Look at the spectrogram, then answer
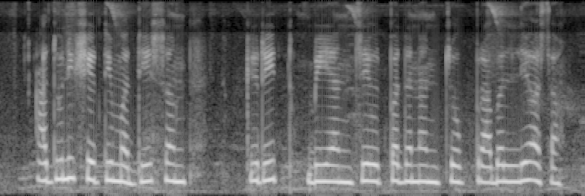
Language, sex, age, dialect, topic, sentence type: Marathi, female, 41-45, Southern Konkan, agriculture, statement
